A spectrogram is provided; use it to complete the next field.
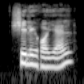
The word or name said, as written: royale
